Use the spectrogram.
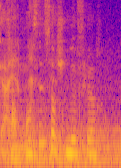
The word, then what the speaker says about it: Champ de Fleurs: français, ça, champ de fleurs. Champs de floors? How do you say that? It's Champ de Fleurs.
